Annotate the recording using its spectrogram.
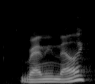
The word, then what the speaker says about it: Rami Malek: Rami Malek. – Oh, boy. – Is that his name? Did I say that correctly? – Rami Malek? – There you go.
